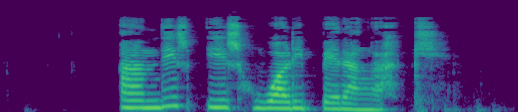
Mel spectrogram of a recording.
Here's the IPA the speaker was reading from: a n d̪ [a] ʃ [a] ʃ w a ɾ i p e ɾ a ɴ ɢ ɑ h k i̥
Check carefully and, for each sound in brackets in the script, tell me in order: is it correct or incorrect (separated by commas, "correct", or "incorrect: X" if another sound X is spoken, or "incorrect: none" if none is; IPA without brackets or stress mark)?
incorrect: i, incorrect: i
